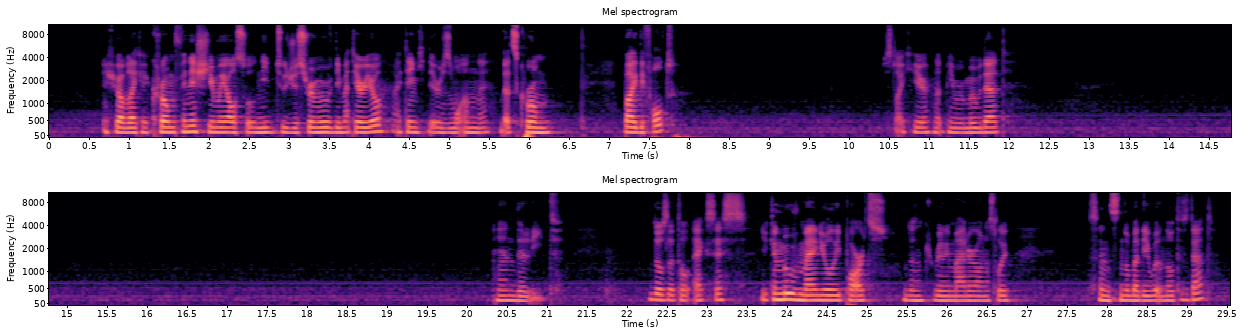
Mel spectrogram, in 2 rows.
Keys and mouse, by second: 0.0 click, 2.0-3.4 drag, 4.0 r, 7.0 middle click, 7.6 Tab, 10.7 alt+a, 11.0 z, 12.3 middle click, 13.0 z, 13.1 middle click, 13.5 g, 15.7 Tab, 15.8 a, 16.1 s, 17.8 z, 18.5-19.5 drag, 20.1 x, 20.9 a, 21.2 z, 21.5 shift+middle click, 23.0 z, 24.1 click, 24.1 z, 25.9 click, 26.2 Tab, 26.6 Tab, 26.9 z, 27.1 a, 27.4 click, 28.0 z, 28.6 middle click.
